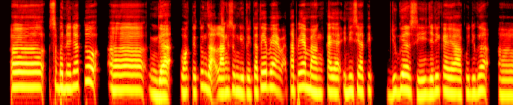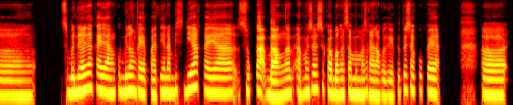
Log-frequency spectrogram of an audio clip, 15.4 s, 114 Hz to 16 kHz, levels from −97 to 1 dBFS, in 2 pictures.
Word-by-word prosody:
Eee, 270 0 +6 0.2
sebenarnya 260 0 +1
tuh, 360 -3 +3 0.2
eee, 240 -1 +3
nggak, 185 -4 +3
waktu 215 0 -3
itu 210 - -8
nggak 230 - +2
langsung 210 +3 +2
gitu, 210 -1 -1
tapi 225 +5 +2
mewe 270 -4 +2
tapi 235 +3 -1
emang 215 -4 +1
kayak 210 -1 +1
inisiatif 225 +1 -1 0.2
juga 220 +5 +1
sih. 195 -3 -2
Jadi 200 +3 0
kayak 205 -3 +1
aku 210 - -12
juga, 210 +2 -2 0.2
eee, 185 -1 -4 0.4
sebenarnya 220 +5 +1
kayak 240 -2 +1
yang 205 - 0
aku 210 - -10
bilang 225 0 +2
kayak 210 -2 -1
perhatian, 200 +2 -3
habis 215 +2 -4
dia 255 +5 +1
kayak 210 -3 0
suka 225 +1 +2
banget 185 +3 +2
eee, 205 - -1
maksudnya 215 +5 -2
suka 210 -5 0
banget 195 0 0
sama 200 -1 0
masakan 195 -2 -1
aku 190 - -5
gitu. 175 - -9
Terus 240 0 -4
aku 225 0 -10
kayak, 210 -3 -1 0.6
eee, 190 -2 +1
215 Hz, 185 wpm, -22 LUFS, 200-235 Hz, 0.6 s, Eee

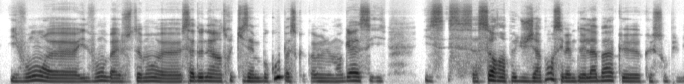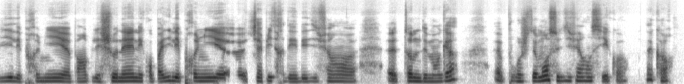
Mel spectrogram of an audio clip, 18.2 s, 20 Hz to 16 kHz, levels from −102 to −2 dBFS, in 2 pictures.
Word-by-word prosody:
ils 150 -2 -4
vont, 170 +3 +4
heu, 140 -1 +1
ils 145 +1 -3
vont, 170 +4 0
bah, 140 -4 0
justement, 155 +3 -1
heu, 135 0 0
s'adonner 165 +1 +4
à 155 - +3
un 150 - 0
truc 165 +3 -9
qu'ils 160 0 -1
aiment 145 0 +1
beaucoup 155 - +7
parce - - -1
que 195 - -21
quand 150 -5 -6
même 150 -1 -1
le 145 - -4
manga 165 +5 +4
c'est 165 - -3
il 155 -1 -12 0.6
il 180 - -7
ç 155 - -1
ça 145 - -4
sort 185 +1 +8
un 155 - +5
peu 160 +2 0
du 155 -1 -2
Japon. 150 - +2
C'est 165 -8 +2
même 150 -1 +2
de 150 -2 +2
là-bas 160 +4 +4
que 145 -3 0
que 145 - -9
sont 150 +2 -8
publiés 150 +2 -5
les 145 -3 -5
1ers 150 -1 -4
par 140 +1 -8
exemple 145 +1 -10
les 145 - -5
shonen 155 +1 +1
et 150 - -2
compagnie, 145 +3 -4
les 160 -3 +2
1ers, 155 -1 -1
heu, 140 - -5
chapitres 160 -1 -6
des 135 -1 -5
des 140 0 -5
différents, 150 0 -6
heu - - -12 0.5
heu, - - -1
tomes 155 -2 0
de 145 - -3
mangas, 145 +9 -1 0.5
heu, - - -3
pour 150 - -7
justement 160 +6 +1
se 185 -4 -2
différencier, 170 0 -4
quoi. 170 - -13 0.2
D'accord. 220 -3 -6
155 Hz, 215 wpm, -24 LUFS, 145-165 Hz, 0.6 s, sort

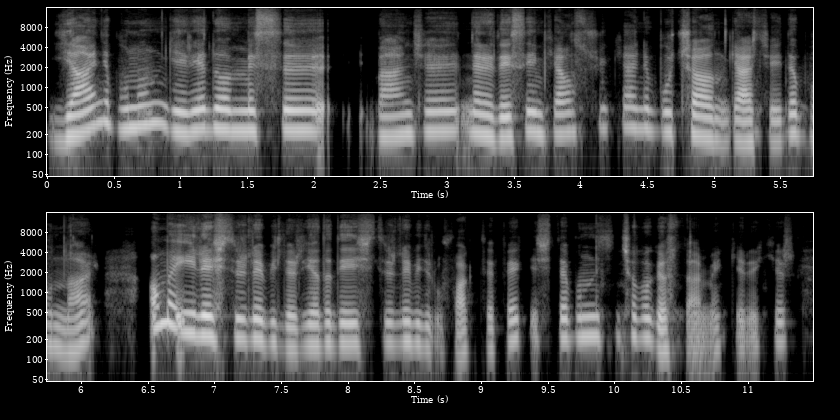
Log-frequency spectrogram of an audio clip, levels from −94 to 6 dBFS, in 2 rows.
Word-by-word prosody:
Yani, 205 - +3
bunun 270 +4 0
geriye 230 0 +3
dönmesi 230 -1 +4 0.4
bence 215 +4 -1
neredeyse 190 -1 +1
imkânsız 210 +2 -2
çünkü, 245 -1 -15
hani, 240 -3 -4
bu 220 - -1
çağın 185 -6 +2
gerçeği 160 0 -1
de 205 -3 -3
bunlar. 160 +1 -5 0.4
Ama 350 +1 +5
iyileştirilebilir 205 - +3
ya 165 +1 -2
da 175 -1 -4
değiştirilebilir 175 -1 -4
ufak 130 +3 -7
tefek. 190 +8 -6
İşte, 205 -1 -5
bunun 220 +1 -1
için 215 0 -10
çaba 215 -2 -3
göstermek 145 -1 -5
gerekir. 180 0 -12
205 Hz, 140 wpm, -22 LUFS, 175-230 Hz, 0.4 s, Ama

